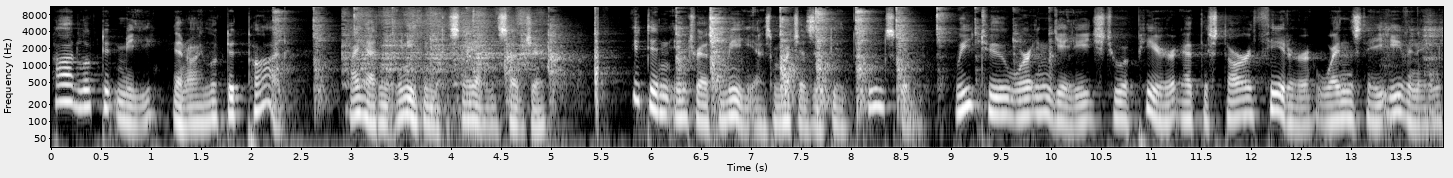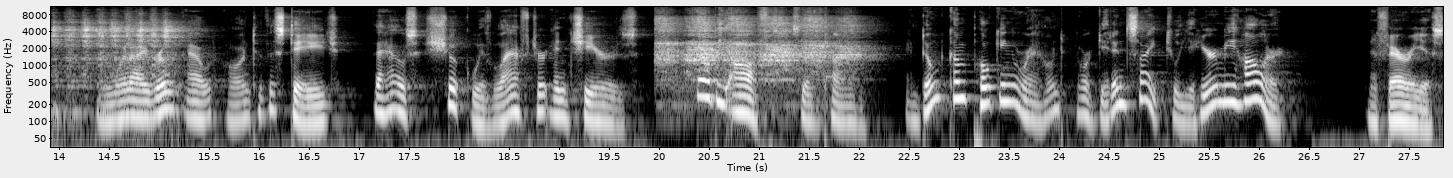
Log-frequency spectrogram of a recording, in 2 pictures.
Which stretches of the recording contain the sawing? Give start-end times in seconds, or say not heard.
2.9-5.0, 13.2-15.2, 19.9-22.0.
